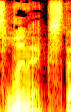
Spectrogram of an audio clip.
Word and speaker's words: Linux: They're the ones that say, now what's interesting is you get the creator of Linux, Linus Torvalds, says, I pronounce Linux as Linux. That's how he says it.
